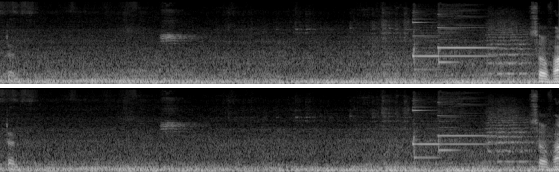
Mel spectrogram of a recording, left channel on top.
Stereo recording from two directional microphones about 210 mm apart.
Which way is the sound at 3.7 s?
Centre (ahead or behind).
